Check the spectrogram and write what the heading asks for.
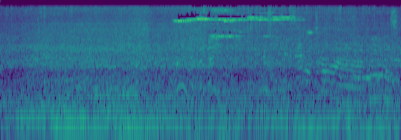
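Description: Busy city street: a low, steady rumble of motor traffic, louder a second or two in, with snatches of passers-by talking, mostly in the second half. A brief thin high whine sounds around the middle.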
